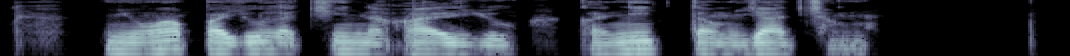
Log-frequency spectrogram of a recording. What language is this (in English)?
Jauja Wanca Quechua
